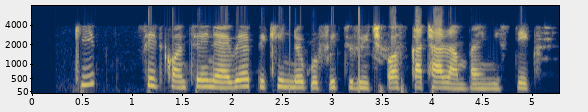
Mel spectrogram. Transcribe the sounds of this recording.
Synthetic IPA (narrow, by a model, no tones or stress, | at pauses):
kʰip̚ | sitkʰɔ̃ntʰẽnawɛpikʰĩnːoɡofitːuɾit͡ʃɔskatʰalãnbaɪmisteks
